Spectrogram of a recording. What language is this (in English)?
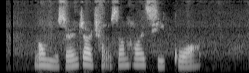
Cantonese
